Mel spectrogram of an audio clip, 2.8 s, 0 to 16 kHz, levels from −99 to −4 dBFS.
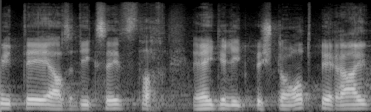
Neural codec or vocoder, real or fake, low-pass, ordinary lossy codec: codec, 44.1 kHz, 2.6 kbps, SNAC; fake; 14.4 kHz; none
